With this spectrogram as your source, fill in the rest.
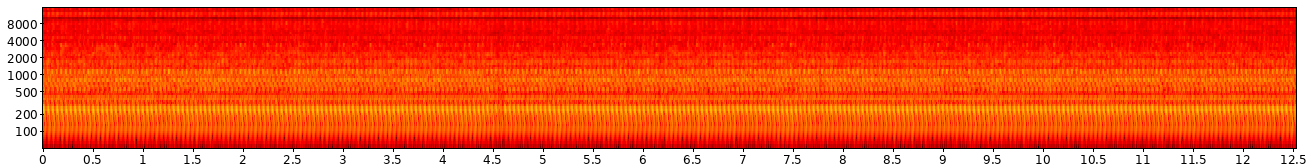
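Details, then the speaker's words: Craftsman lawn edger with a 140cc engine, reassembled after cleaning dirt from the carburetor and intake: smooth, even buzz at a steady low speed with no misses or surging; owner unsure whether it should run faster. "I might have to do a little bit of digging see if it's supposed to run at a higher speed than that or not but I'm gonna assume no"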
